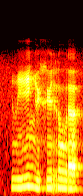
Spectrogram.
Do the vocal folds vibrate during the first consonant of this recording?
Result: yes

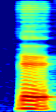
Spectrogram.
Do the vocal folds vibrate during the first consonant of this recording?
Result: yes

